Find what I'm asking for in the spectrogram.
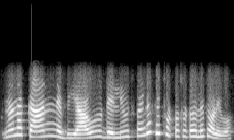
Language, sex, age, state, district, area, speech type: Odia, female, 45-60, Odisha, Puri, urban, conversation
